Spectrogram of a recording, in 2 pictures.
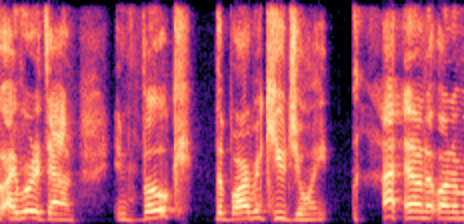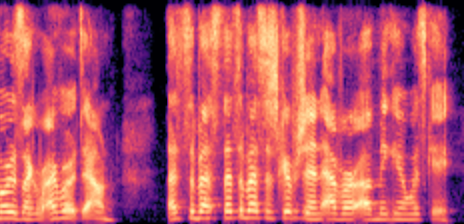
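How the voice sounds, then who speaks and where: A woman with a mid-pitched voice chats as a podcast co-host. Her way of talking is informal and unfiltered, full of casual slang. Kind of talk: casual chat.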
